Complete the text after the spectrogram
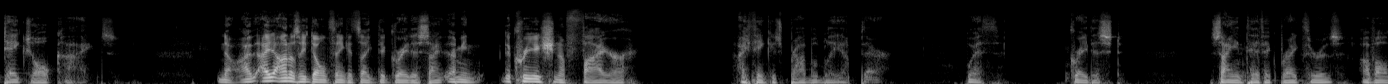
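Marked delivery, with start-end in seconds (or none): none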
